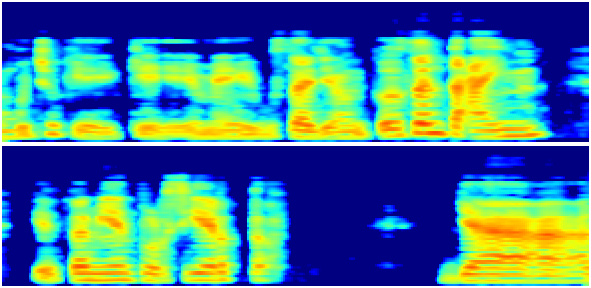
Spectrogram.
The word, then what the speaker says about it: Constantine: Constantine, como, sí, sí, como wine, como Constantine. – wine. – Rhymes with wine.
